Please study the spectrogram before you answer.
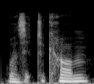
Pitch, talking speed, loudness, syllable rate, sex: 135 Hz, 255 wpm, -15 LUFS, 5.1 syllables/s, male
